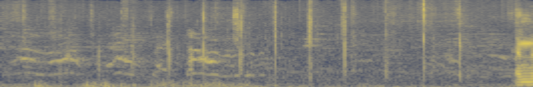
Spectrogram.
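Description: Wind gusting on the microphone, strongest in the first second or two, with faint distant voices and a run of light footstep-like clicks on pavement.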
